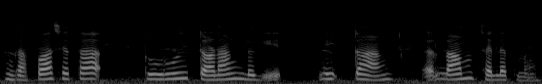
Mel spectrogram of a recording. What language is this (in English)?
Santali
